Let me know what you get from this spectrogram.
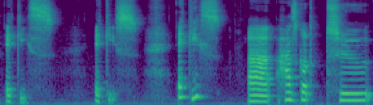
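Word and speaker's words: equis: one x okay which is nice it's called ekis has got two sounds two possible pronunciation the most common it's like a k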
